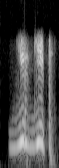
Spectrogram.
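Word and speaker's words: गिरगिट: See the pronunciation, child. This is ga and this is also ga. We are adding ra here and ta here. So both we are having e sign. So gi ir gir, gi it git, girgit, girgit, lizard.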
